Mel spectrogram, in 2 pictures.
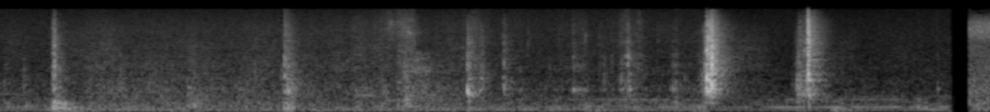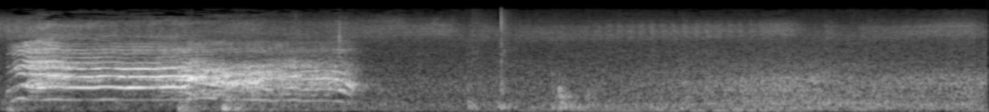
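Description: Light clicks and knocks of a phone being tossed down and a plastic toy shotgun being handled, then a child's loud, drawn-out yell lasting about two seconds, followed by steady outdoor background hiss.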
